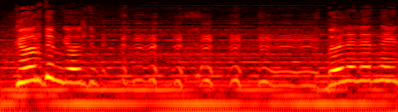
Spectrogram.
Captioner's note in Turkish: ağlama sesi̇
